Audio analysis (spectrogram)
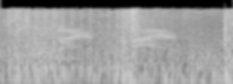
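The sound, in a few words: gunfire in Batman: Arkham Knight video game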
